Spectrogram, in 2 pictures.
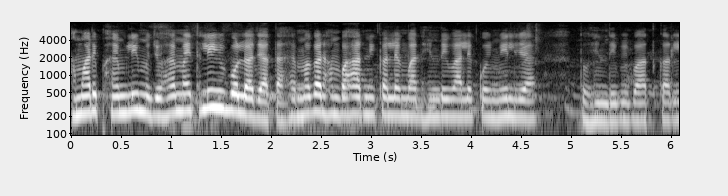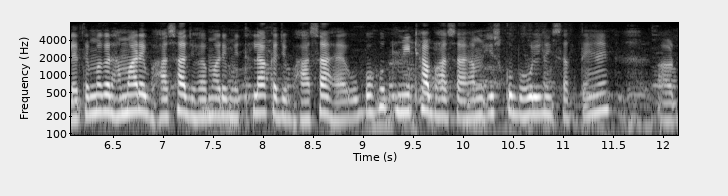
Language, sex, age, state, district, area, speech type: Hindi, female, 45-60, Bihar, Darbhanga, rural, spontaneous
